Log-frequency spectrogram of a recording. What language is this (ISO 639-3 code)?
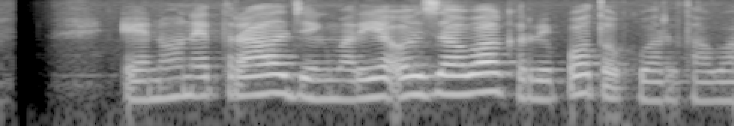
sun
